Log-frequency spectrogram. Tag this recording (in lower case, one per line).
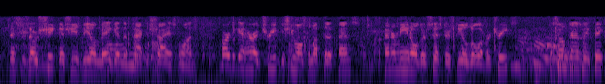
animal
speech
